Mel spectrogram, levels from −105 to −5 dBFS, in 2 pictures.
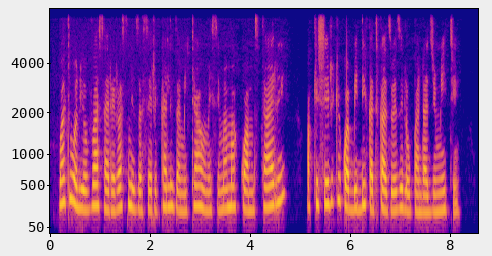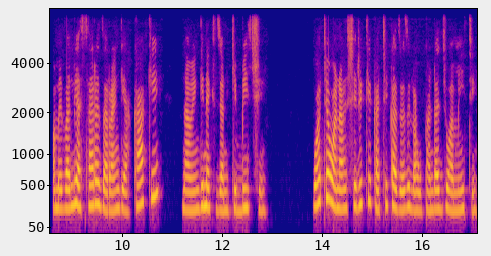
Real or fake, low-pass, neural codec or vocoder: real; 7.2 kHz; none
